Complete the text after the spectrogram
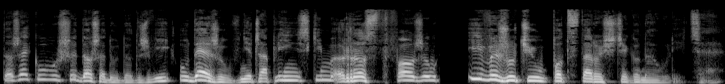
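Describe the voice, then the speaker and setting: A man's voice: fairly high pitch, sing-song, measured pace, dark tone, dry recording, studio quality. A man narrating a historical novel as an audiobook, reading expressively.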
